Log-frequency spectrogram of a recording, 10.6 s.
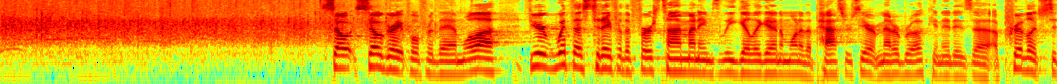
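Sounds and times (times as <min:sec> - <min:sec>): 
audience applauding: 0:00.0 - 0:04.6
speech: 0:03.3 - 0:10.5.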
